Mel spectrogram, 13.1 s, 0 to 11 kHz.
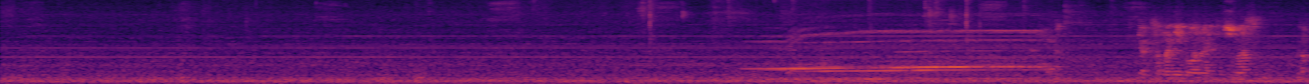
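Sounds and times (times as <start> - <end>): electric train rumbling: 6.8 - 13.0
sustained two-note tone: 7.3 - 10.7.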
